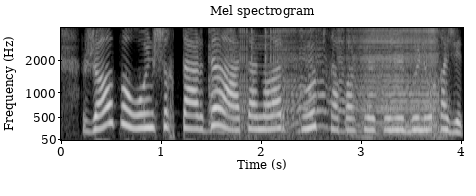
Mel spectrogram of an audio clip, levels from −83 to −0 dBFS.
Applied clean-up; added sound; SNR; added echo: none; Squeak / Cupboard open or close; 10 dB; none.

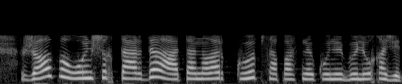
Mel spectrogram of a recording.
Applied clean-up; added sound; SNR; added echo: none; none; none; none.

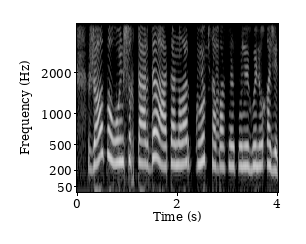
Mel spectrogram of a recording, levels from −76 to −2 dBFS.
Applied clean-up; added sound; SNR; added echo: neural mask model Resemble Enhance denoiser.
